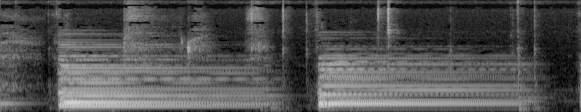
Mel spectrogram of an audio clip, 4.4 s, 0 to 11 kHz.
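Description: Digital piano playing two chords from the C–G–Am–F progression, struck with both hands about 2 seconds apart. Each chord is held and fades away before the next is struck.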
